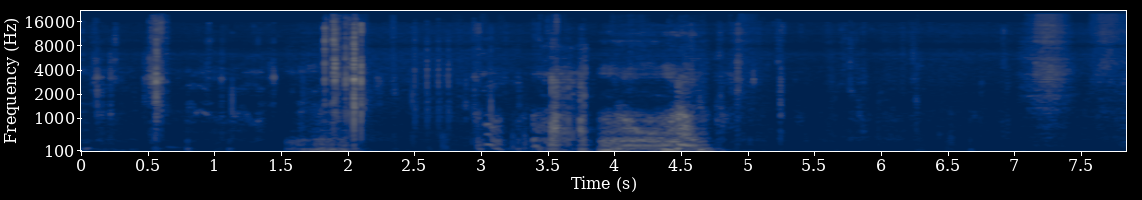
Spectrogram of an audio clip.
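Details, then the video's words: Puppy growling over a duck neck bone while a kitten bothers it: deep, throaty growls building to a sustained rumble, mixed with crunching and biting sounds of chewing. "오리목뼈 먹는데 아기 고양이 때문에 심기 불편한 강아지"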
